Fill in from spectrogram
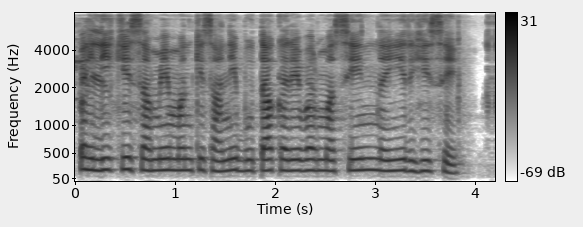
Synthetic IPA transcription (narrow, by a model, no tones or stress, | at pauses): pɛɦlikesɐmẽmɐnkɪsaːnibuːt̪akɐɾebɐɾmɐsiːnːɐĩɾɐɦiseː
